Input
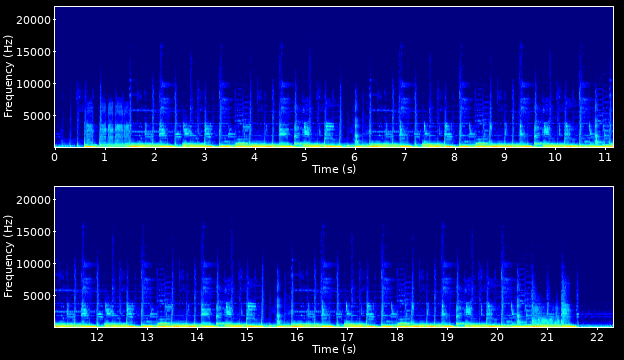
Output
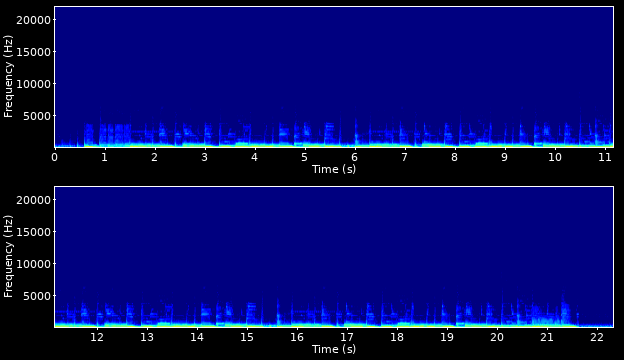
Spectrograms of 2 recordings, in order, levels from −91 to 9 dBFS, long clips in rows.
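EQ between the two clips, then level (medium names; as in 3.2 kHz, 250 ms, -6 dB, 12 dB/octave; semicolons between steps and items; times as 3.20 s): low-pass 1.2 kHz 6 dB/octave; -8.5 dB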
